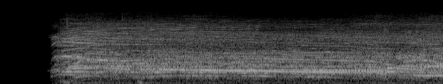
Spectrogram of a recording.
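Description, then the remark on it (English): A crowd booing sound effect: after a brief moment of silence, a dense, loud roar of many voices starts abruptly and holds steady to the end, with no one speaking over it. “There's the booing.”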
